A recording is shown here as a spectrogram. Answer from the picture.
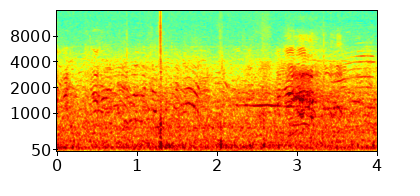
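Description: Near silence: faint field ambience with a few distant, wavering calls and one short click.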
